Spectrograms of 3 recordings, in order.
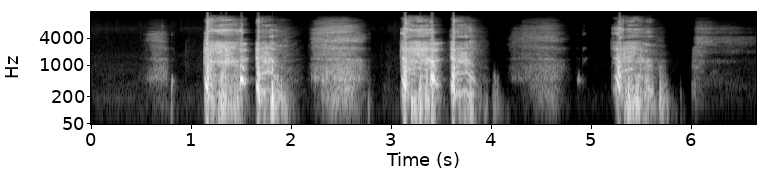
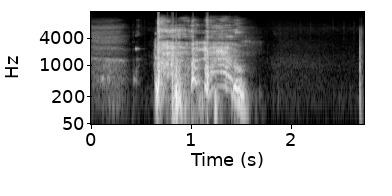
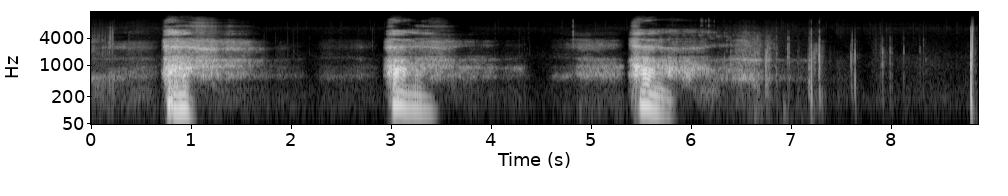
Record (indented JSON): {
  "three_cough_length": "6.7 s",
  "three_cough_amplitude": 32768,
  "three_cough_signal_mean_std_ratio": 0.37,
  "cough_length": "2.7 s",
  "cough_amplitude": 32768,
  "cough_signal_mean_std_ratio": 0.43,
  "exhalation_length": "8.9 s",
  "exhalation_amplitude": 25609,
  "exhalation_signal_mean_std_ratio": 0.32,
  "survey_phase": "alpha (2021-03-01 to 2021-08-12)",
  "age": "45-64",
  "gender": "Male",
  "wearing_mask": "No",
  "symptom_cough_any": true,
  "symptom_fatigue": true,
  "symptom_fever_high_temperature": true,
  "symptom_headache": true,
  "smoker_status": "Never smoked",
  "respiratory_condition_asthma": false,
  "respiratory_condition_other": false,
  "recruitment_source": "Test and Trace",
  "submission_delay": "2 days",
  "covid_test_result": "Positive",
  "covid_test_method": "RT-qPCR"
}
